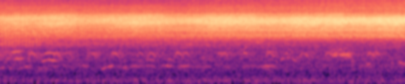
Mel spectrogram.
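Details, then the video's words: A warm-weather cicada chorus from the shore of Missouri's Table Rock Lake: a dense, sizzling high hum holds steady while a bird keeps up quick, repeated arched chirping notes underneath. "Boating Lake Sounds and Cicadas"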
